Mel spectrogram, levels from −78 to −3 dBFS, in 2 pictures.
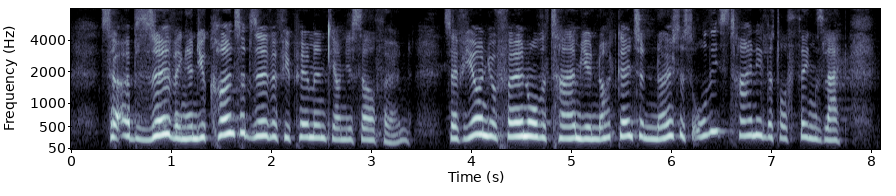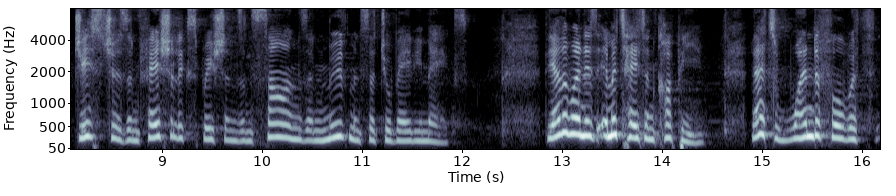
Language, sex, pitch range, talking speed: English, female, 215-275 Hz, 205 wpm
